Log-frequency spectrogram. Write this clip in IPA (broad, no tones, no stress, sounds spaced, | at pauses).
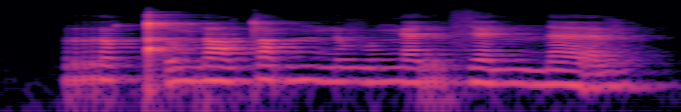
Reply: r ɔ ǃʼ ʊ m ɾ ɑ v ʈ ɑ b nː ʊ v u ŋ æ r z ɛ nː æ v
